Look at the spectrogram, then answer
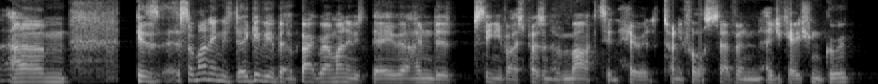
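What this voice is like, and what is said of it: British accent. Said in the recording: “as you can tell by the accent, I'm from the UK”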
